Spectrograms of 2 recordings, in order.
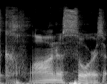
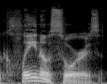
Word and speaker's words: Claynosaurz: going to talk about is clonosaurs or clanosaurs is the right pronunciation now these nfts are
